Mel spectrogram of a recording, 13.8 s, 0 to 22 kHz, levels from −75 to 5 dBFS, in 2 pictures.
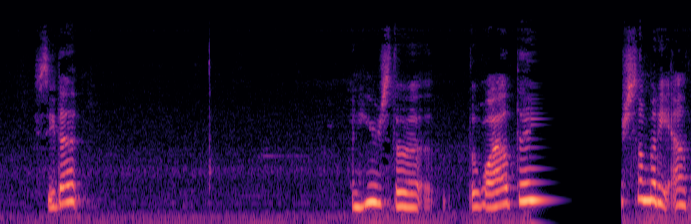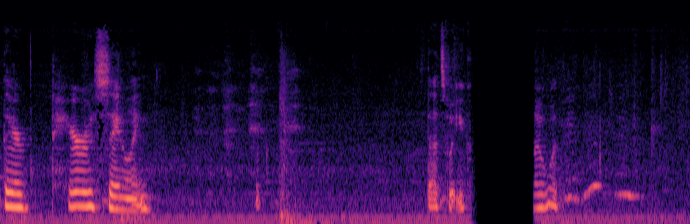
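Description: Long network dropouts at 5.31 to 6.23 s and 11.61 to 12.26 s: the last sound is stretched into a fading buzz or hiss, then silence for about 0.5 s and 0.56 s. Audio resumes with roughly 0.9 s and 0.64 s lost, likely from packets that never arrived.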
